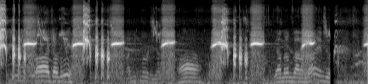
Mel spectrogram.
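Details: Female grey francolin, the Dakhni teetar, gives sharp rising whistled notes, often two or three close together, set among bursts of harsh clicking and lower nasal harmonic calls. The groups come irregularly about every second in quiet surroundings.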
